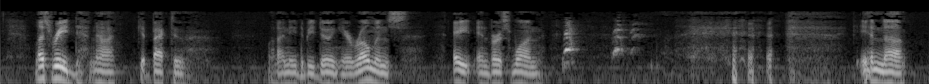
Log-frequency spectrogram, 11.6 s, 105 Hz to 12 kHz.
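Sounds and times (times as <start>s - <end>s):
speech: 0.4s - 2.5s, 3.4s - 6.9s, 9.2s - 10.0s, 10.8s - 11.4s
dog barks outside a meeting room: 7.0s - 8.2s
laughter: 8.6s - 9.9s.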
